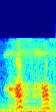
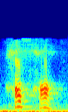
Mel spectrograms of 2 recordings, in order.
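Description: First: The h sound is heavy and thick. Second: The h sound is light and thin. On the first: The speaker calls it wrong. "بعضهم شو بيقرأ بيقول لك" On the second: The speaker calls it right. "لا نقول حص حصة"

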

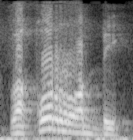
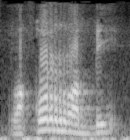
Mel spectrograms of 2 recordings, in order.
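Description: The two takes are said the same way.

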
